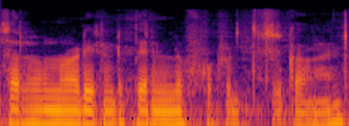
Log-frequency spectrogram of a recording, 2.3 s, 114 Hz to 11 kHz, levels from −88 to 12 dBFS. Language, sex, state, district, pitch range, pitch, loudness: Tamil, male, Tamil Nadu, Nilgiris, 95-105 Hz, 100 Hz, -18 LUFS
